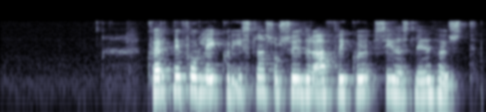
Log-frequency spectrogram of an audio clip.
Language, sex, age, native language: Icelandic, female, 40-49, Icelandic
